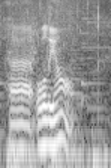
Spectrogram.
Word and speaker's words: Orleans: Yeah, a lot of French influence in New Orleans, of course. The name itself, it's the new Orléans, as you say in French, but in American you say Orleans, because you pronounce things in a more literal manner.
